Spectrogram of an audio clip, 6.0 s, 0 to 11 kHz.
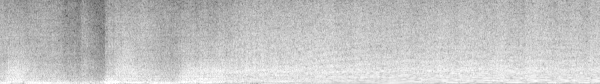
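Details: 1998 Yamaha Vmax 1200cc V4 with Black Widow mufflers: loud blips, then a revving climb that wavers instead of rising cleanly, stumbling on throttle; rough idle, throttle acting up, carbon suspected, not confirmed.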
